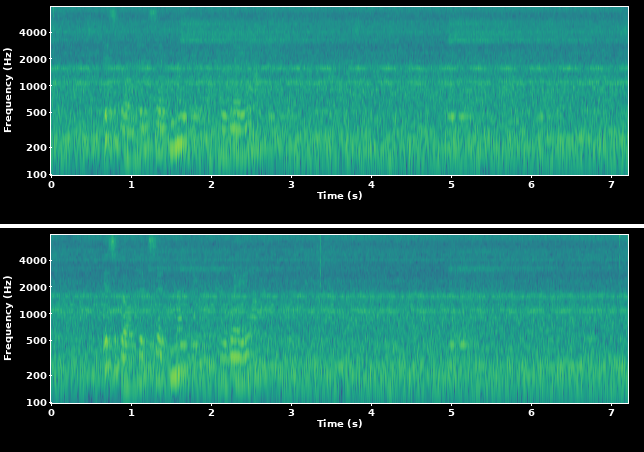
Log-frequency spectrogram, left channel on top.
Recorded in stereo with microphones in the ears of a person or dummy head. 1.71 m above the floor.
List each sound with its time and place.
0.7 s a woman speaking: 65° right (ahead or behind), 1.2 m; by 2.7 s 10° right (ahead or behind), 1.4 m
